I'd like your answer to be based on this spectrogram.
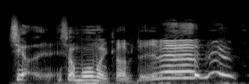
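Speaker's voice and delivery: high, slowed mock voice of an upset woman breaking into a laughing cry; hammed-up whiny woman; preacher mimicking a woman who acts like a baby, high mock voice; mock emotional woman.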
